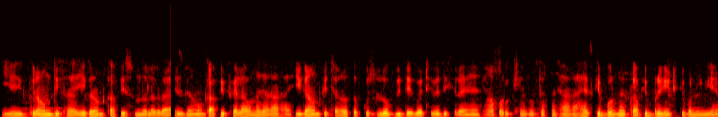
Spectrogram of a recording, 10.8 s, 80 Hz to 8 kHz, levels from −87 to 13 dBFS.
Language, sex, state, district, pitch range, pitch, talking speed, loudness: Hindi, male, Bihar, Araria, 100-110 Hz, 105 Hz, 260 wpm, -29 LUFS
